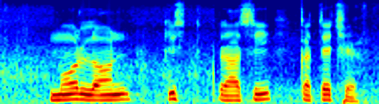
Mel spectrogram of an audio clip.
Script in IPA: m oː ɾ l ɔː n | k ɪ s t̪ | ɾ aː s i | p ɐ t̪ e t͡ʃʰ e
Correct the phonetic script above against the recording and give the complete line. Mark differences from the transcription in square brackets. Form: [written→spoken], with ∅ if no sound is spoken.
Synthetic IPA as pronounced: m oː ɾ l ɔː n | k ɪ s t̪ | ɾ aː s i | [p→k] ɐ t̪ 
